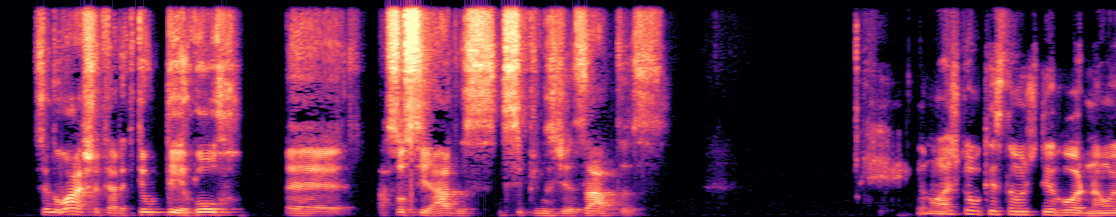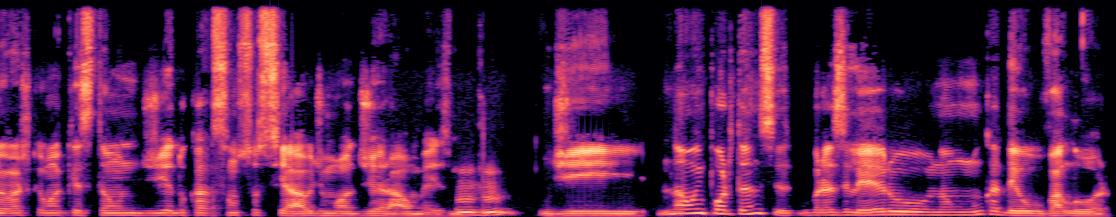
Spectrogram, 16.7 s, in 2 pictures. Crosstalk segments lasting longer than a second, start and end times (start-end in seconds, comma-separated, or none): none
